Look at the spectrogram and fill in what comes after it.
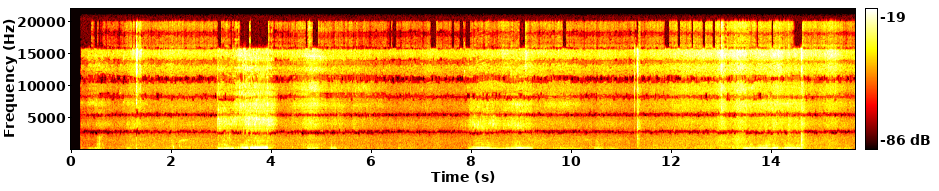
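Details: Snoring in two sleeping puppies: soft, intermittent nasal snores with a faint buzzing rattle over a quiet room hum.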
